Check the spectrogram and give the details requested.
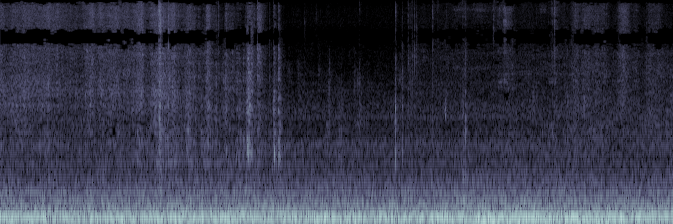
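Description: Steady low rumble of a car idling, heard from inside the cabin, with a few faint clicks over it.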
